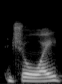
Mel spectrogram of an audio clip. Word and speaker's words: Joye: It's joy with an E, .com. And then my Facebook page is Joy, JOYE.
